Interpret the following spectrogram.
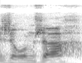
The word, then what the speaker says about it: Jerome Jarre: It's Jerome Jarre? Yes. Am I saying it right? I mean, in French, we say Jerome Jarre, but I'm not going to ask you to Jerome say Jarre.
